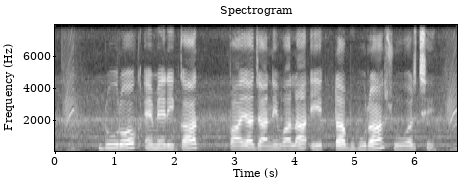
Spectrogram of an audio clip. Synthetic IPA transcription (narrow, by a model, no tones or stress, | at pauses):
ɖuɾokəmeɾikat̪ | pajad͡ʒaneʋalaʔekʈabʱuɾaʃuʋəɾt͡ʃʰe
